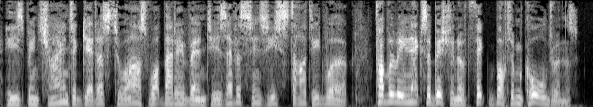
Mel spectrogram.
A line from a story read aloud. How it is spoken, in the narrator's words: Ron muttered to Harry and Hermione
